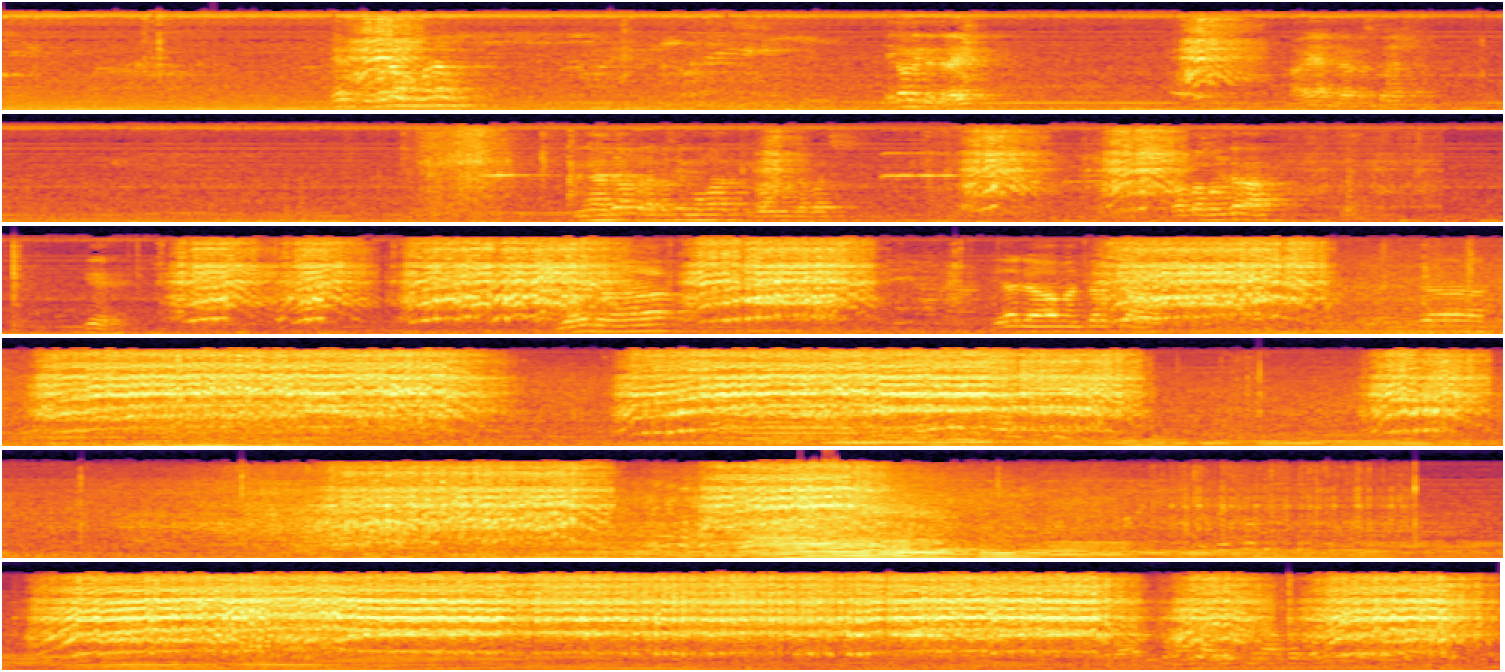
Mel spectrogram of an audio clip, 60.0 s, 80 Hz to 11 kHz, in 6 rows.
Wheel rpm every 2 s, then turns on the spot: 0, 10, 0, 10, 10, 0, 0, 0, 20, 10, 30, 80, 80, 50, 60, 110, 100, 130, 120, 30, 10, 110, 80, 20, 10, 120, 160, 160, 130, 100.
2-4 18-20 28-30 38-40 44-48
